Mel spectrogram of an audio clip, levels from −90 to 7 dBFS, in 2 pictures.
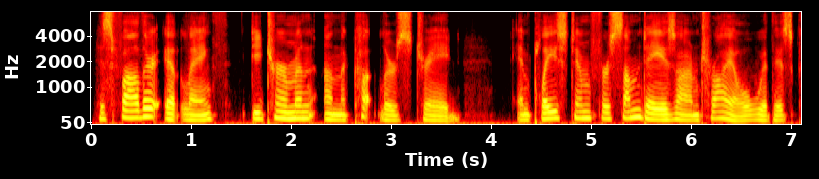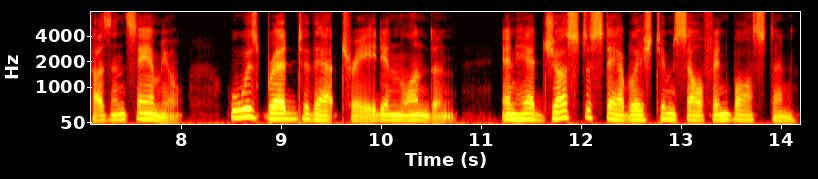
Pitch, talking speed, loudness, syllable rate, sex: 145 Hz, 150 wpm, -18 LUFS, 4.2 syllables/s, female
